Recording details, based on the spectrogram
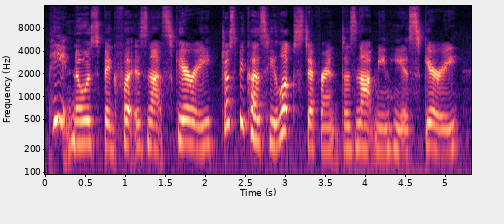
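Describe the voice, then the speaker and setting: A woman reading a children's storybook aloud in an expressive, deliberate storytelling manner. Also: fairly high pitch. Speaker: storybook reader.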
